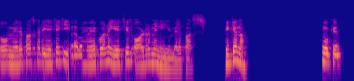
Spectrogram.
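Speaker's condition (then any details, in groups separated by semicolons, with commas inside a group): No condition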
